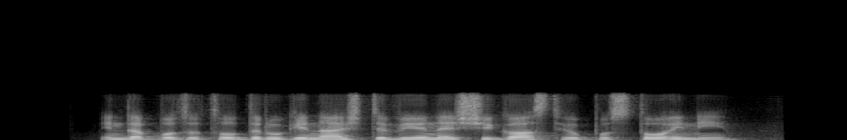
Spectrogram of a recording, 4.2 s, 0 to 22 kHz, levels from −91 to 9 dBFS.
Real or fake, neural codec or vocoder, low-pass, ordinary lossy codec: fake; codec, 16 kHz, 0.2 kbps, FocalCodec; 7.2 kHz; none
